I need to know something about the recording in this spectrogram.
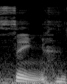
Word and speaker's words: Singh: is the new the Xing or I keep calling him Xing Singh his name is Singh it's the pronouncing I'm just the that keeps saying Xing anyways this is the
